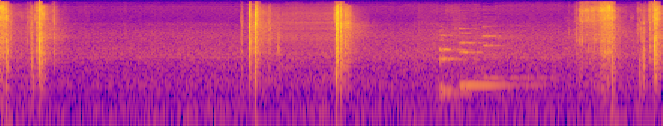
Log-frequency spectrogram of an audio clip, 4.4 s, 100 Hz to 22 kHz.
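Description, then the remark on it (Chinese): A Nikon FM2 film SLR camera shutter fires at half-second speed: two sharp mechanical clicks about half a second apart, with other crisp clicks and a brief whirring tone around them, no talking. “我给大家举个实例啊，比如说尼康 FM2 的这个，嗯，一秒的快门速度是这样的，注意听啊，二分之一秒。”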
